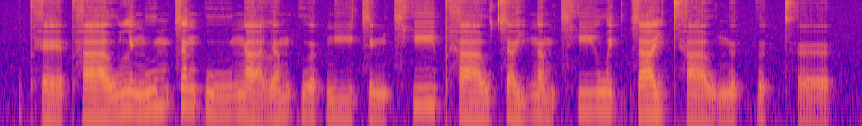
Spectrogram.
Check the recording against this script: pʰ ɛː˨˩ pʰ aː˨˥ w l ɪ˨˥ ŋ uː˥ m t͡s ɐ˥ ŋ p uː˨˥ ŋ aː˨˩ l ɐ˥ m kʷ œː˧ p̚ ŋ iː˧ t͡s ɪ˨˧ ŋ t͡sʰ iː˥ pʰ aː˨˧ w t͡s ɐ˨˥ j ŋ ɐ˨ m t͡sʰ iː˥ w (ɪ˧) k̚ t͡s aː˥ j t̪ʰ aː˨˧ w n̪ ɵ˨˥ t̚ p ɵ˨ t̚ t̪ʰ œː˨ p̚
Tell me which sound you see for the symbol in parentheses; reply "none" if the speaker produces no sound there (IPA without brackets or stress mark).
ɪ˨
